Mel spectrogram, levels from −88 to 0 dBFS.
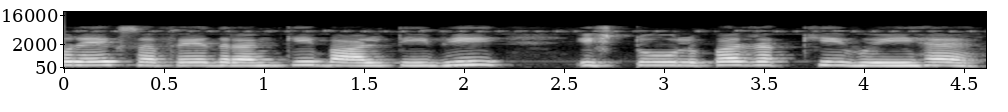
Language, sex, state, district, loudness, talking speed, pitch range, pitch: Hindi, female, Uttar Pradesh, Shamli, -15 LUFS, 155 wpm, 210-240 Hz, 225 Hz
